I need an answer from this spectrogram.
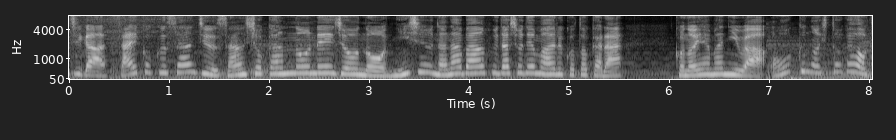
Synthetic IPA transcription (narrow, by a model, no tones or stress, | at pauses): d͡ʑiɡasaiko̞kɯ̟sãɲ̟d͡ʑɨːsãɰ̃ɕo̞kãnːõ̞nɾe̞ːʑo̞ːno̞ɲ̟iʑɨːnanabãɰ̃ɸɯ̟d̪aɕo̞d̪e̞mo̞aɾɯ̟ko̞t̪o̞kaɾa | ko̞no̞jamaɲ̟iβaʔo̞ːkɯ̟no̞çi̥t̪o̞ɡao̞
